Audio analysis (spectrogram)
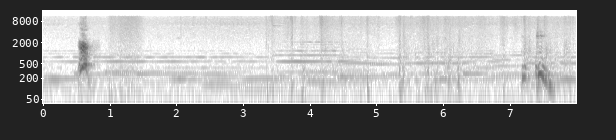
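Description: A dog named Mutt gives two short barks, one early and one near the end, over a quiet, steady background of soft rain-like noise and faint sustained tones.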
